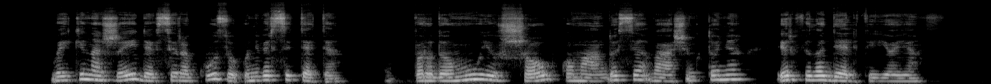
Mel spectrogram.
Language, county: Lithuanian, Kaunas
